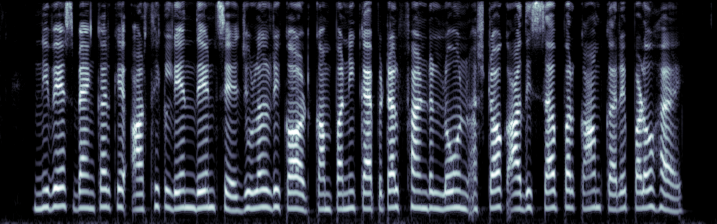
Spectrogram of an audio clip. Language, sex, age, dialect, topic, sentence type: Magahi, female, 31-35, Southern, banking, statement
